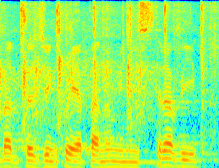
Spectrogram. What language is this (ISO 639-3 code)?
pol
